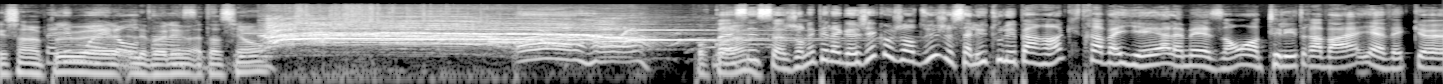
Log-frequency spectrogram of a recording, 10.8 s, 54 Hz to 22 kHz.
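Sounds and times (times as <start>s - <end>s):
speech: 0.0s - 2.4s, 5.2s - 10.8s
crowd of children shouting and cheering: 2.0s - 6.6s.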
